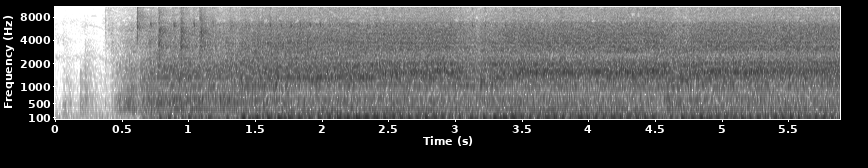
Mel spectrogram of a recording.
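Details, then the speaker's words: Honda Vario 125 FI scooter on its side stand, fuel pump and pressure tested normal: engine settles into a fast idle with a rough whirring whine over the beat; worn crankshaft bearing, needs engine teardown/overhaul. "ya jadi suaranya itu seperti itu ya Apa yang harus dilakukan yaitu adalah perbaikan pada bagian laker kuk As ya jadi harus turun mesin kalau pengin suaranya itu halus lagi itu kan ada bunyi ngiungnya ya"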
